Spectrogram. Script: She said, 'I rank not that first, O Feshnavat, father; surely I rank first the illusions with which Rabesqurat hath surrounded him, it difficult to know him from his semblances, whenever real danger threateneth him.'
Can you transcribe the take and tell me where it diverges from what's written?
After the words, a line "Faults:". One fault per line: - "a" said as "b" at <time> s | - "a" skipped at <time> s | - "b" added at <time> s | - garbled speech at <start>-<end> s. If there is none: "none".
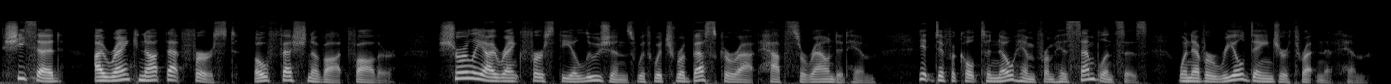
She said, 'I rank not that first, O Feshnavat, father; surely I rank first the illusions with which Rabesqurat hath surrounded him, it difficult to know him from his semblances, whenever real danger threateneth him.'
Faults:
none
